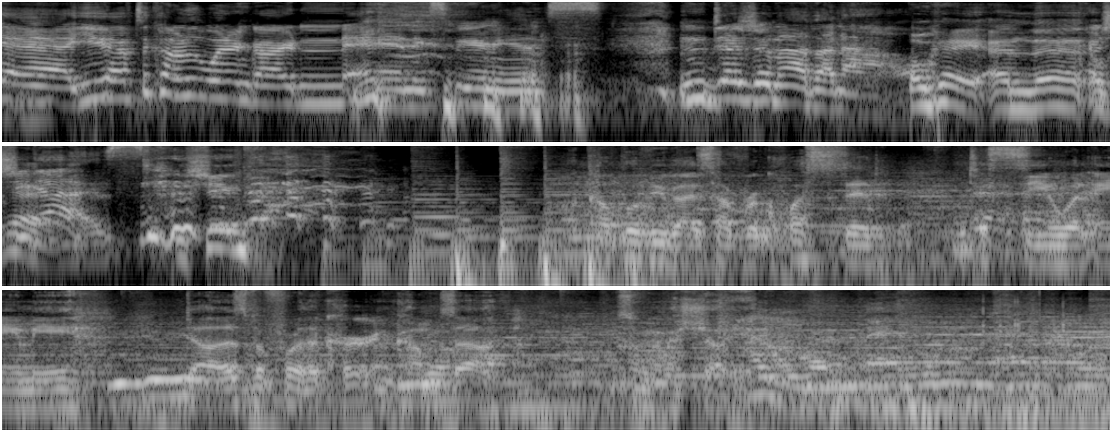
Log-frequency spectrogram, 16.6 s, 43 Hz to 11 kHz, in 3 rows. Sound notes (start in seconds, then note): 6.2 laughing; 7.5 upbeat music; 16.4 upbeat music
